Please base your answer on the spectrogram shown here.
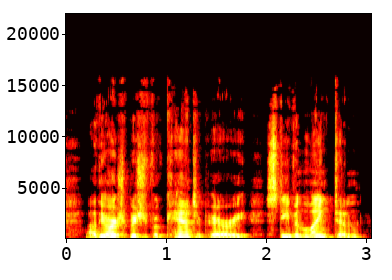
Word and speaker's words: Langton: And the year was, but in the early 1200s, the Archbishop of Canterbury, Stephen Langton, rhymes with plankton, added the chapter divisions as we now have it.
